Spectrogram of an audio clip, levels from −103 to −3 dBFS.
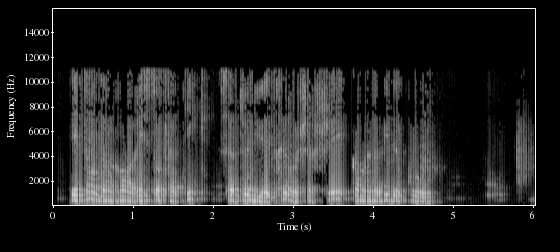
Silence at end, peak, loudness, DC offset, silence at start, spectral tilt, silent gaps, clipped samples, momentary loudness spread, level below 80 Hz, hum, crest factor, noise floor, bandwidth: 1.3 s; -8 dBFS; -28 LUFS; under 0.1%; 0.25 s; -3 dB/octave; none; under 0.1%; 10 LU; -66 dBFS; none; 22 dB; -66 dBFS; 11.5 kHz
